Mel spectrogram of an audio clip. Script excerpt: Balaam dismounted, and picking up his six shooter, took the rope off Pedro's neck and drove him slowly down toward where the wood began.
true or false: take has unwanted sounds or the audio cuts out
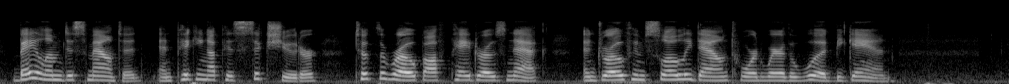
true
